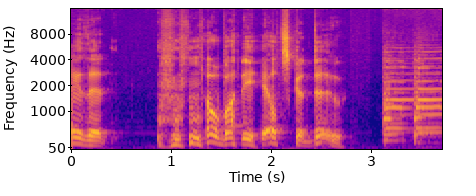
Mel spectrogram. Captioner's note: laughing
